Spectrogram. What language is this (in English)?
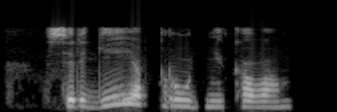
Russian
